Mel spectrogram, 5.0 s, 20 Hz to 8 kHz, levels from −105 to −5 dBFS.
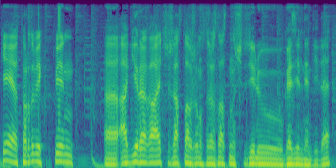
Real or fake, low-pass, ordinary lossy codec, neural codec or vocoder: real; 7.2 kHz; none; none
